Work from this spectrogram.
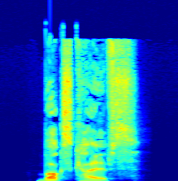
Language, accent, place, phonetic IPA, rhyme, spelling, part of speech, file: German, Germany, Berlin, [ˈbʁaksn̩], -aksn̩, Brachsen, noun, De-Brachsen.ogg
- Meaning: 1. plural of Brachse 2. alternative form of Brasse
